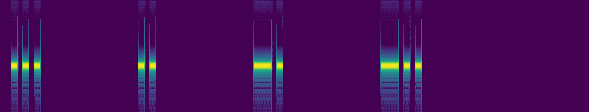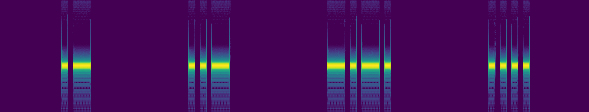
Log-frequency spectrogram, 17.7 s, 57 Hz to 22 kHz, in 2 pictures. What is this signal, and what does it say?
Morse code, heard as a keyed tone, about 14 wpm, spaced as for 5 wpm, 680 Hz. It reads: SIND AUCH
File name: Morsekurs / Witze / Witz 19 März 2024 25 F70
